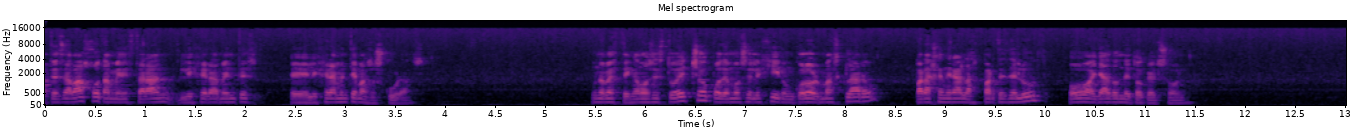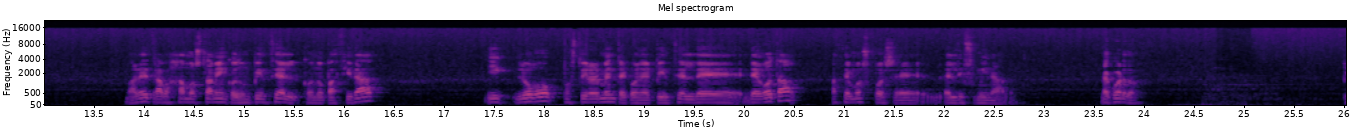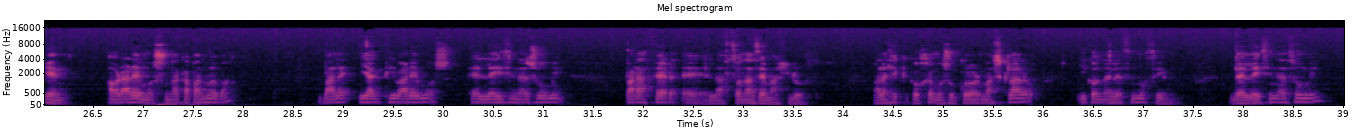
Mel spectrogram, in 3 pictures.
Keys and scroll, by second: 0.0-1.2 typing, 2.3 e, 3.3 b, 3.8 space, 4.0 z, 5.8 b, 13.6 ], 14.0 [, 17.7-18.6 typing, 20.0 ], 20.1 [, 20.8 ], 23.6 ctrl+z, 24.5-25.5 typing, 27.5 z, 29.4 b, 35.8 [.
